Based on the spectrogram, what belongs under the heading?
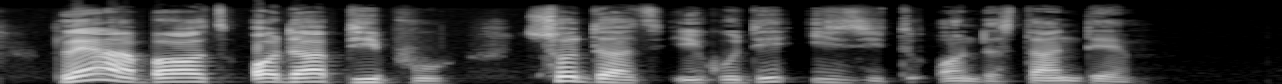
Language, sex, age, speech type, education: Nigerian Pidgin, male, 15-29, spontaneous, tertiary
